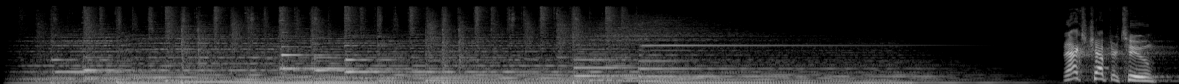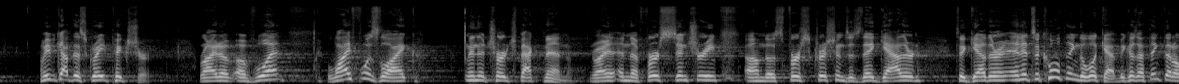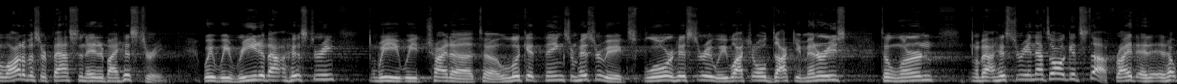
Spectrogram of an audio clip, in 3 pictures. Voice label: Sermon English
